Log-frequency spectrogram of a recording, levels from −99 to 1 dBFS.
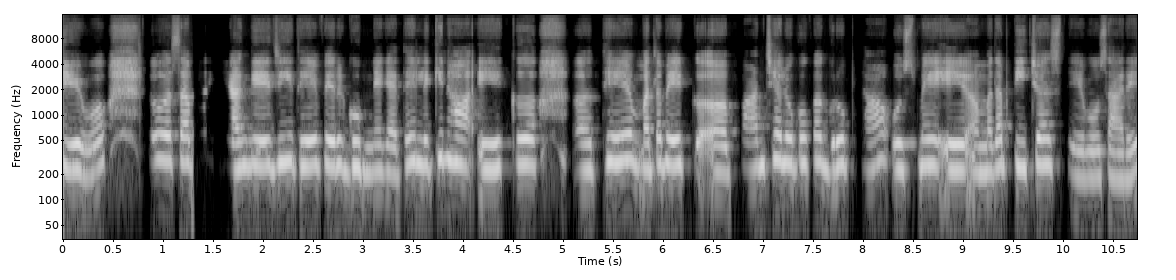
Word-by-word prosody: ये 230 -1 +5
वो। 215 +5 -3 0.5
तो 285 0 +1
सब 275 -1 0 0.4
यंग 245 +2 +3
ऐज 250 0 +3
ही 275 +1 +2
थे, 245 +1 +3
फिर 250 -1 +2
घूमने 220 -1 -1
गए 210 -2 -1
थे। 270 +1 0
लेकिन 265 +3 -1
हाँ, 265 -3 +4
एक 230 +2 0 0.6
अ, 225 0 -3 0.2
थे 280 +2 +3
मतलब 255 0 0
एक 255 0 +2
अ, 215 -1 +3 0.2
5-6 245 +4 -1
लोगों 265 -1 0
का 275 +1 -2
ग्रुप 250 +1 +1
था 245 +3 -5 0.2
उसमें 230 +2 -3
ए, 230 -3 +4
अ, - - -1
मतलब 220 +4 -1
टीचर्स 255 +1 0
थे 190 -3 -6
वो 185 0 -3
सारे, 180 +2 -2
245 Hz, 185 wpm, -22 LUFS, 230-265 Hz, 0.6 s, ये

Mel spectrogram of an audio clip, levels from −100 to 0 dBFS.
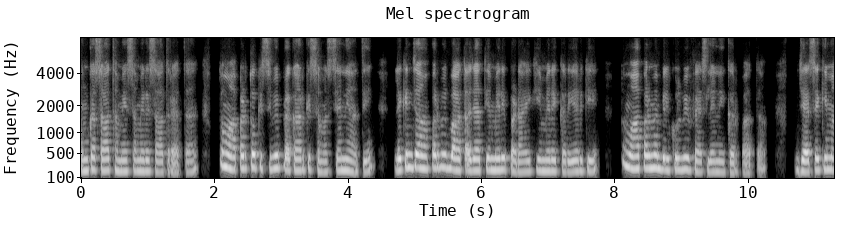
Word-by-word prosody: उनका 190 +3 +1
साथ 195 -1 -1
हमेशा 180 0 -1
मेरे 185 0 0
साथ 170 0 -5
रहता 175 -1 -6
है। 195 - -7 0.3
तो 265 - +3
वहाँ 225 -4 +5
पर 225 0 +3
तो 240 - +6
किसी 230 -2 -4
भी 225 +1 +4
प्रकार 195 -1 +1
की 210 +1 -5
समस्या 175 -1 -4
नहीं 195 -1 +2
आती। 170 +4 -5 0.3
लेकिन 215 +5 +3
जहाँ 230 -2 +5
पर 230 -1 +3
भी 240 0 +2
बात 205 -4 +2
आ - - +3
जाती 195 +1 +1
है 200 - +2
मेरी 200 +1 +3
पढ़ाई 175 0 -2
की, 185 +1 -4
मेरे 185 0 +1
करियर 175 +1 -1
की, 180 0 -3 0.4
तो 300 - -3
वहाँ 220 -2 +5
पर 225 -1 +5
मैं 230 0 +5
बिल्कुल 200 0 0
भी 210 0 +2
फैसले 170 0 -3
नहीं 170 -1 -4
कर 160 - -3
पाता। - - -8 0.5
जैसे 175 +1 +4
कि 205 +1 -1
मैं 205 -1 +1
195 Hz, 240 wpm, -23 LUFS, 180-210 Hz, 0.5 s, तो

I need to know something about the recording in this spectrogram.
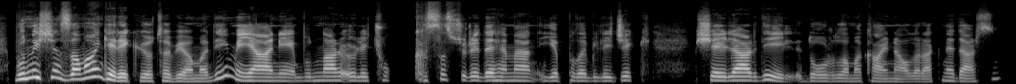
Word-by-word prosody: Bunun 255 +7 +3
için 320 0 +6
zaman 280 - +5
gerekiyor 165 - +3
tabii 150 -4 -3
ama, 140 +2 -5
değil 325 +9 -2
mi? 385 - +1
Yani, 170 -2 +3
bunlar 185 +2 -2
öyle 175 -1 -5
çok 190 +2 -6 0.2
kısa 230 +5 +2
sürede 185 -4 +1
hemen 175 -1 -4
yapılabilecek 170 +1 -6 0.4
bir - - -1
şeyler 185 -1 +3
değil, 170 -9 -5
doğrulama 145 -2 -9
kaynağı 135 -3 -8
olarak. 130 +5 -10
Ne 170 -2 -9
dersin? 150 - -5
175 Hz, 140 wpm, -20 LUFS, 155-190 Hz, 0.4 s, için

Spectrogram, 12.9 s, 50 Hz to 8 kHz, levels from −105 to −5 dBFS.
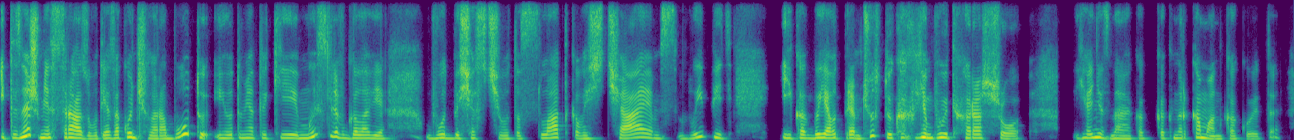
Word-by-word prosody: И 220 - +2
ты 200 - -4
знаешь, 280 - +7
у - - +2
меня 205 +1 +3
сразу 200 -8 +3
вот, 160 - -6
я 180 - +1
закончила 185 -4 +1
работу 160 - +1
и 185 - -6
вот 185 +2 -4
у - - -4
меня 195 -1 -2
такие 190 +1 -3
мысли 260 - +1
в 195 - -3
голове: 180 -2 -1 0.4
вот 180 +4 -2
бы 170 +2 -3
сейчас 180 +3 +3
чего-то 165 -1 -2
сладкого 190 0 -2
с 160 0 -1
чаем 185 +1 +2
с - - -3
выпить. 200 - -4 0.5
И 195 - 0
как 190 -2 -1
бы 205 - +3
я 200 -3 +6
вот 190 - -2
прям 190 -3 +1
чувствую, 205 - -1
как - - -1
мне 230 - +7
будет 215 +2 +2
хорошо. 185 -6 0 0.5
Я 200 +4 -2
не 225 0 +5
знаю, 160 -3 -4
как 165 0 -10
как 175 +2 -9
наркоман 180 -3 -1
какой-то. 150 +5 -10
185 Hz, 210 wpm, -21 LUFS, 165-205 Hz, 0.5 s, знаешь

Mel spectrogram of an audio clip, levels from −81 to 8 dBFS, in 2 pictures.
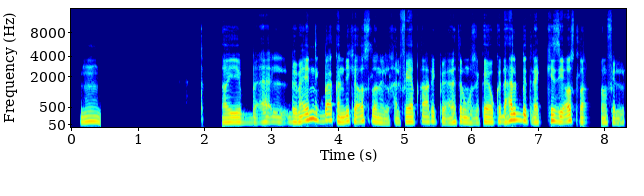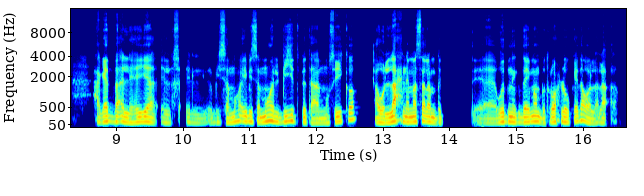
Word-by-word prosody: إمم. 120 +1 -3 1.5
ت - - -17 0.3
طيب 105 -1 -1
ال 105 -1 -6
بما 115 +5 +1
إنِك 170 +1 +4
بقى 150 +4 +1
كان 120 -7 0
ليكِ 130 +3 -1
أصلًا 115 -3 0
الخلفية 95 +5 -2
بتاعتِك 115 +1 -3
بالآلات 105 +2 -4
الموسيقية 100 0 -1
وكده. 110 +1 -1
هل 150 +1 +6
بتركزي 120 -3 0
أصلًا 115 -5 0 0.3
في 95 -1 -7 0.4
الحاجات 120 +4 +2
بقى 120 0 +1
اللي 110 -4 +2
هي 110 0 +2
الس 100 -2 -8
ال 95 -2 -10
بيسموها 105 +5 -3
إيه 125 - +2
بيسموها 120 +3 +2
الbeat 120 +5 +1
بتاع 95 -4 0
الموسيقى 115 - -1 0.3
أو 100 -1 +4
اللحن 115 +3 +6
مثلًا 120 -1 +3
بت - - -7 0.8
ودنِك 115 +3 +2
دايمًا 110 +4 +3
بتروح 110 +2 +1
له 115 - +5
وكده 120 +6 0
والّا 95 -8 0
لأ؟ 100 0 -5
110 Hz, 150 wpm, -23 LUFS, 105-120 Hz, 1.5 s, هل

